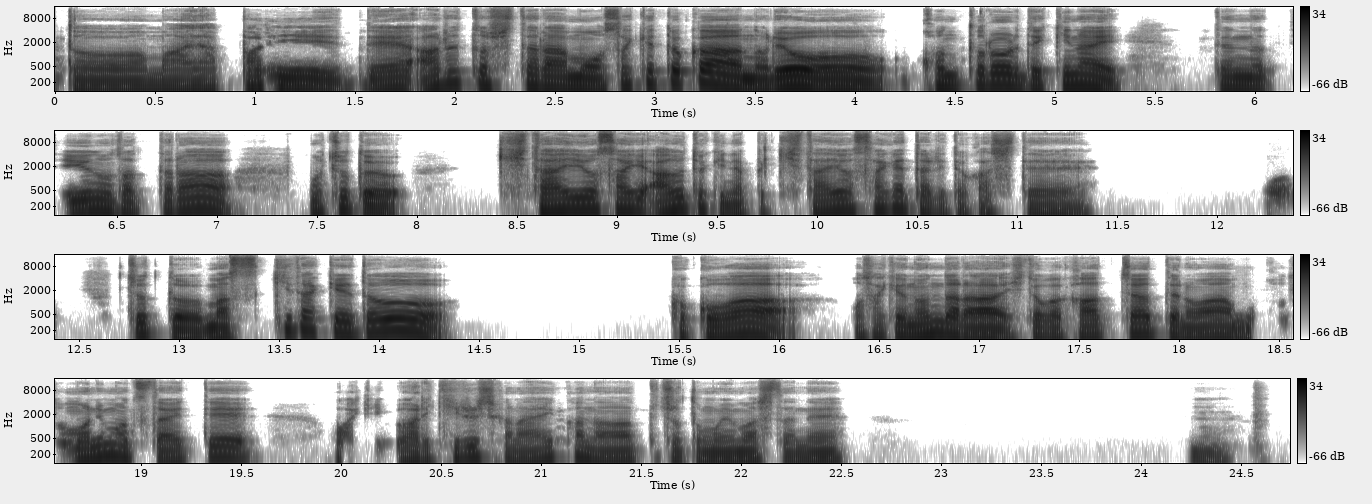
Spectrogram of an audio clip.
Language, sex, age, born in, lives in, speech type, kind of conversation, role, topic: Japanese, male, 30-34, Japan, Japan, conversation, advice, advisor, 親族との関係で、どうやって適切な境界線を引けばいいですか？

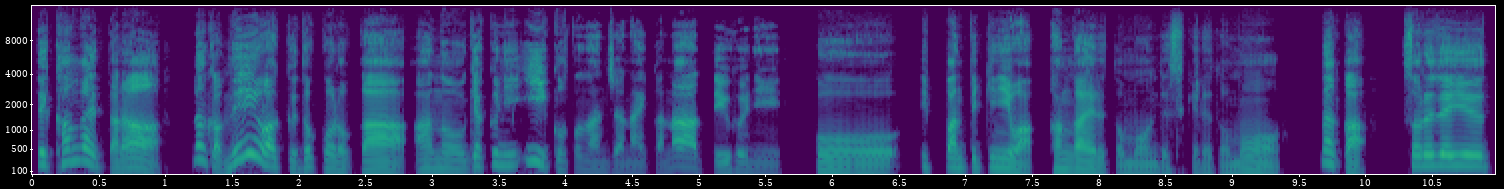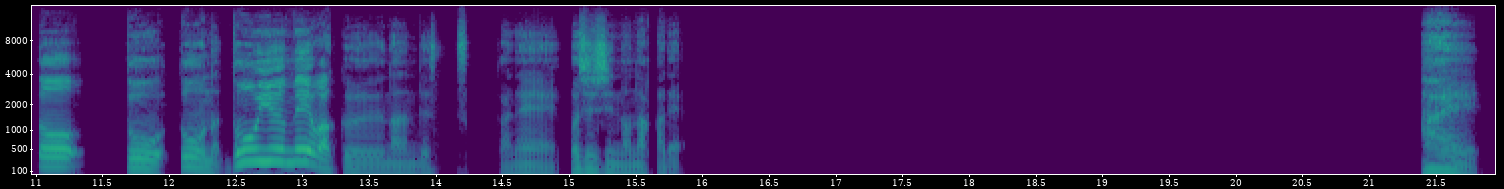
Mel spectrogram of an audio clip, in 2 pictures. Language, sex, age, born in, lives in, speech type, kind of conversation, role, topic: Japanese, male, 20-24, Japan, Japan, conversation, advice, advisor, どうしたら助けを受け入れて人に頼れるようになりますか？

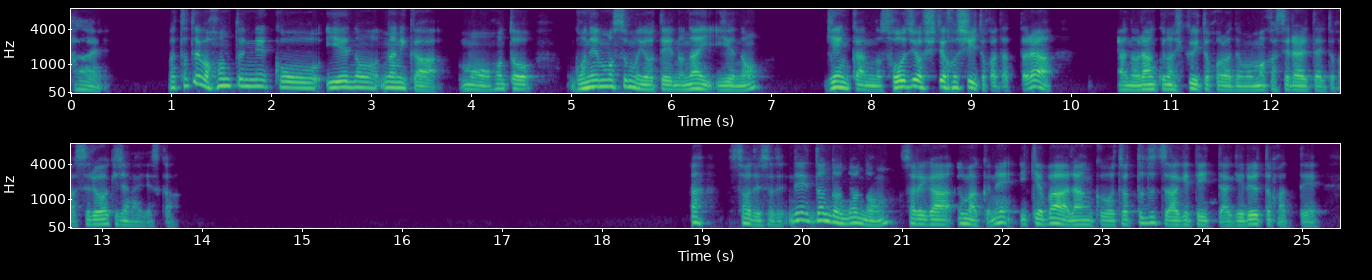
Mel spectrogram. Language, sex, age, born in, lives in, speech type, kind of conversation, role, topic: Japanese, male, 30-34, Japan, Japan, conversation, advice, user, アイデアを事業化するにはどうすればよいですか？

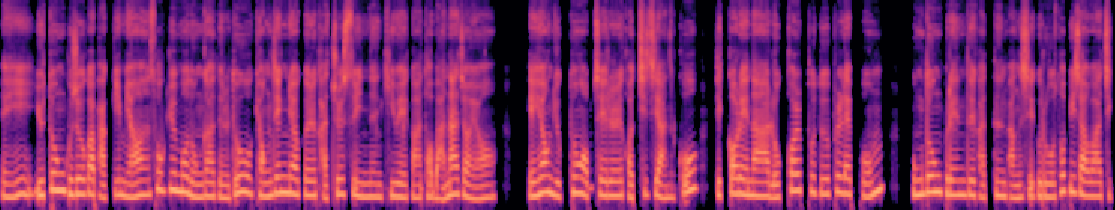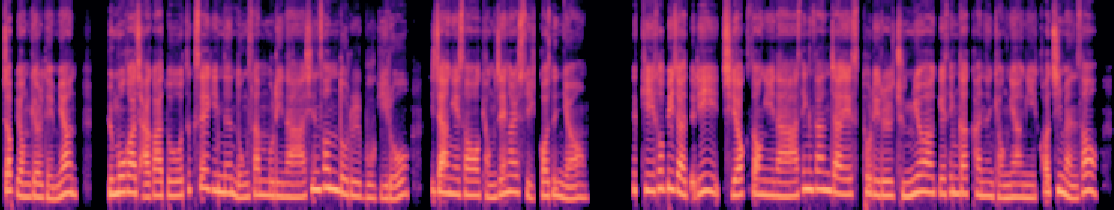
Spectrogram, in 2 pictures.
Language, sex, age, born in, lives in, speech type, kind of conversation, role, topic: Korean, female, 35-39, South Korea, South Korea, read, expert-assistant, expert, 지속 가능한 농업이란 무엇이고 왜 중요한가요?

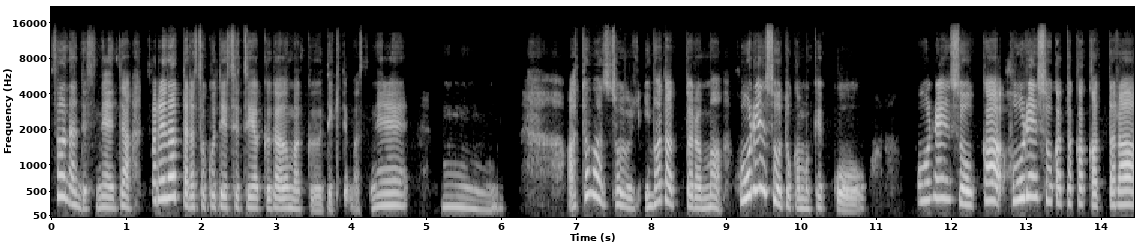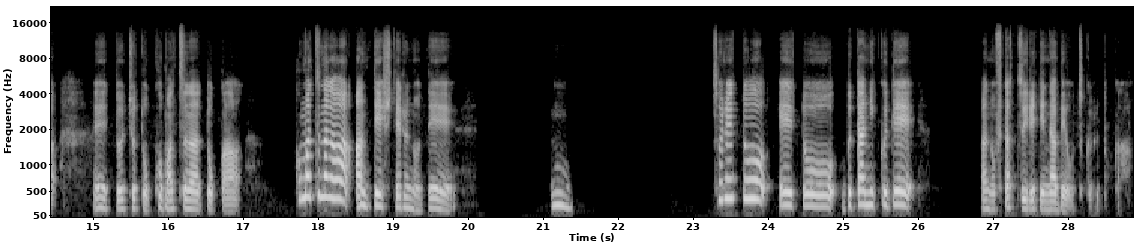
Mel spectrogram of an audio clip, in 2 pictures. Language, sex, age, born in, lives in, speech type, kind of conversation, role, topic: Japanese, female, 50-54, Japan, Japan, conversation, advice, advisor, 予算内で栄養のある食事をとるにはどうすればよいですか？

